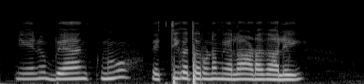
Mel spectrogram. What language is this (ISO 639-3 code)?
tel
